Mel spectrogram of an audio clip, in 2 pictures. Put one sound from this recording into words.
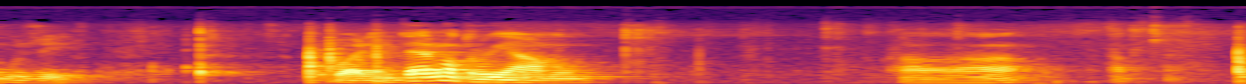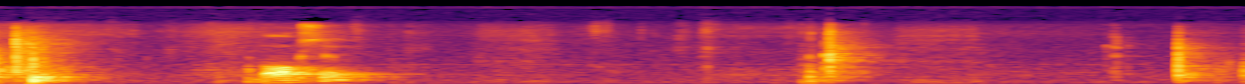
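Small objects click and tap on a table.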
